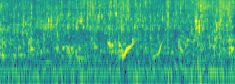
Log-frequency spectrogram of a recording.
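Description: Water pouring and dripping off an old crab-trap rope encrusted with sea squirts and sponge as it is pulled up out of the water, splashing back onto the surface below.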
